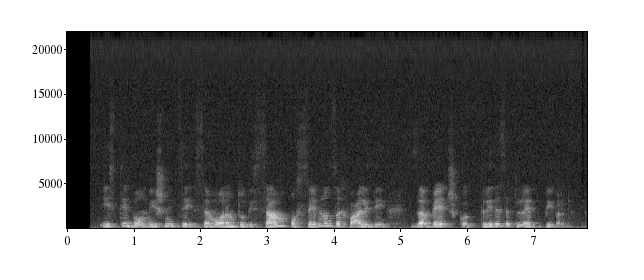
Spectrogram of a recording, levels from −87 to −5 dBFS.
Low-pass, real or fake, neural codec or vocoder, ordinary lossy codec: none; fake; vocoder, 44.1 kHz, 128 mel bands every 512 samples, BigVGAN v2; none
